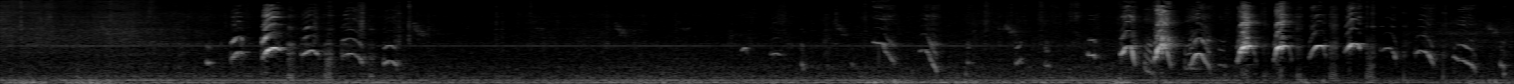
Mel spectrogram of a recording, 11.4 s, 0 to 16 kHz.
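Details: Puppies 24 days old giving high, thin squeaks and whimpers. A short burst comes near two seconds, then quieter scattered cries, then a quick run of sharp yelps near the end over a low steady hum.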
